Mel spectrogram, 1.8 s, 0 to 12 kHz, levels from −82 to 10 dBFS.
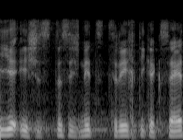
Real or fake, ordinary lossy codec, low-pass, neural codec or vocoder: real; none; 7.2 kHz; none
